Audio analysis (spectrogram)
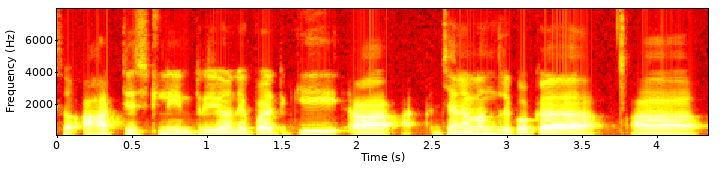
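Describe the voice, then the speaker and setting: A man's voice: medium pitch, moderate pace, clear, resonant tone. A man hosting a studio interview, greeting viewers and asking polite questions. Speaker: interview host. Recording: dull lo-fi studio audio.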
